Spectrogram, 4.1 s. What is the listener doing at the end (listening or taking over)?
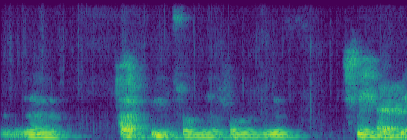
taking over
